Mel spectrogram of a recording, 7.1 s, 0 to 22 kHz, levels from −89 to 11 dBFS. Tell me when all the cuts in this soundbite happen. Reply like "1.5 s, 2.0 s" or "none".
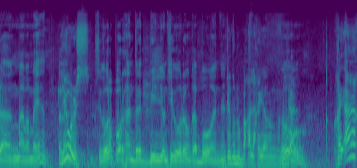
1.2 s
